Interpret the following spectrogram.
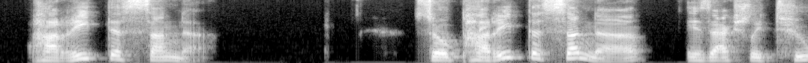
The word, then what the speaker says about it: paritassanā: And then the other word that we're talking about tonight is this pari, let me get the correct pronunciation, paritassanā.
